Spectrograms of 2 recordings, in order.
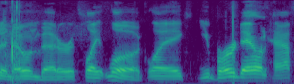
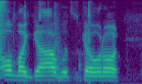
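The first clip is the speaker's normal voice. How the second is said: acted fear, mock-scared voice; 7 semitones higher, 3 dB louder than usual. Retelling a guy watching someone about to blow up TNT, mock-scared. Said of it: "scared as shit".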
